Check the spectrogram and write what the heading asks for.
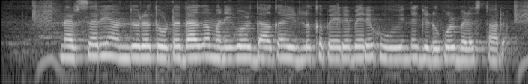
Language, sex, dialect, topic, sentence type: Kannada, female, Northeastern, agriculture, statement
